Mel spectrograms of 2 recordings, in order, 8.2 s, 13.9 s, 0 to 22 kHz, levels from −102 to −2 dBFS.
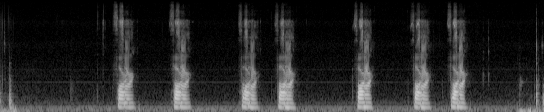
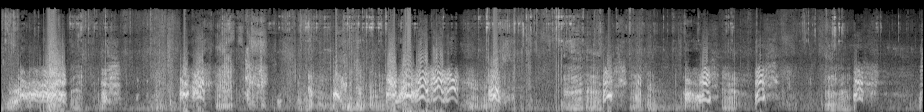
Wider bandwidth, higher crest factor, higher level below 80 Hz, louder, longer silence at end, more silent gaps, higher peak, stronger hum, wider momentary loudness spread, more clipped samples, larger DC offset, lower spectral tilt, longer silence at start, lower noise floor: about the same, 18.5 kHz vs 17 kHz; first, 22 dB vs 14 dB; second, -54 dBFS vs -48 dBFS; second, -30 LUFS vs -22 LUFS; about the same, 0 s vs 0 s; neither; about the same, -10 dBFS vs -8 dBFS; neither; about the same, 18 LU vs 16 LU; neither; neither; first, -6 dB/octave vs -3.5 dB/octave; about the same, 0 s vs 0 s; first, -60 dBFS vs -46 dBFS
